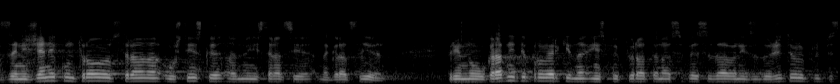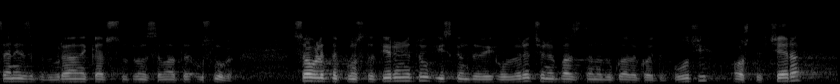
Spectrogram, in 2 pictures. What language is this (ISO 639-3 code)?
bul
